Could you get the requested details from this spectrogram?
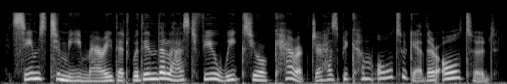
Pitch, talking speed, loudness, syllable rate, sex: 215 Hz, 200 wpm, -19 LUFS, 5.7 syllables/s, female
